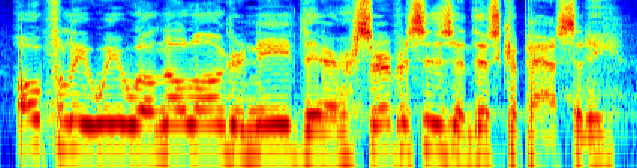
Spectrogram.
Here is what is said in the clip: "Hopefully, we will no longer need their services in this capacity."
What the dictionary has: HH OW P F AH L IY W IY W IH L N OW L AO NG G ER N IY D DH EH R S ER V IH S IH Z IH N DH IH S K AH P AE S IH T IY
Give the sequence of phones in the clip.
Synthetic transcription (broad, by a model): HH OW P F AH L IY W IY W IH L N OW L AO NG G ER N IY D DH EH R S ER V IH S IH Z IH N DH IH S K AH P AE S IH T IY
